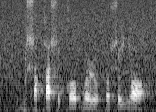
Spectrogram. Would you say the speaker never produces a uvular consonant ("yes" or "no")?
no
